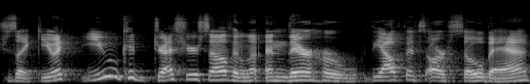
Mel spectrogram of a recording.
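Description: A woman of medium pitch speaks with a Midwestern US accent. Her pace is fairly slow, with ordinary pitch variation and hardly any pauses. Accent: US Midwest. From Ohio, Cleveland. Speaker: comedian. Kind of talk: casual chat. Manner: loud.

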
